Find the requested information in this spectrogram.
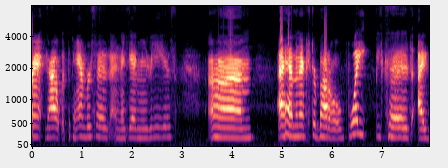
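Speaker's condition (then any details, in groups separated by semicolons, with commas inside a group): Cerebral palsy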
